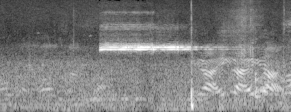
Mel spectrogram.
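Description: A referee's whistle blows a long blast.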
